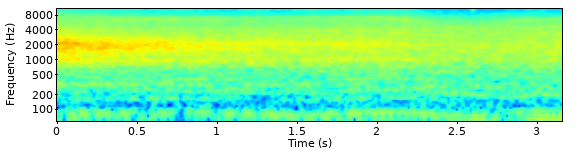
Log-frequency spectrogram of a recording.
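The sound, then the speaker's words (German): Diesel car driving past a roadside nitrogen-oxide measuring station, a dense, steady rush of engine and tyre noise that thins slightly toward the end. “Das ist ein Diesel, ne? Den sehen wir.”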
